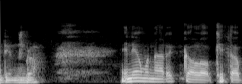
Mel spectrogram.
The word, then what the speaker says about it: Edinburgh: Gue tuh selalu bacanya Edinburgh, tapi orang nyebutnya Edinburgh.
